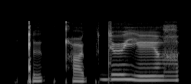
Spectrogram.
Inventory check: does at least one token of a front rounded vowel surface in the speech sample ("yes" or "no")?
yes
